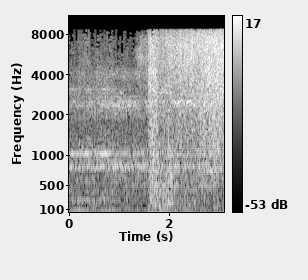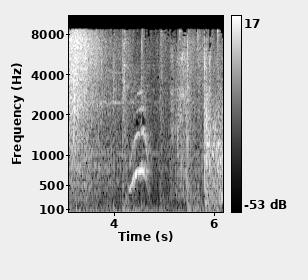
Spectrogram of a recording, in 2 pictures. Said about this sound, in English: I'm in Iceland, tackling the dangers you'd come across if you got stranded here. But a deep glacial river is blocking my route. My only option is to jump.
